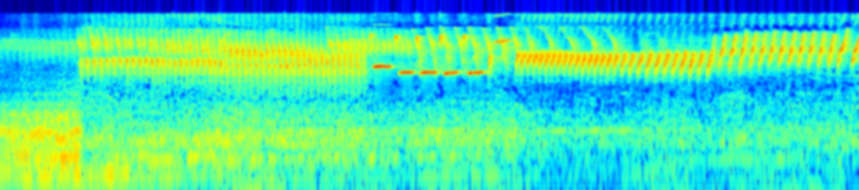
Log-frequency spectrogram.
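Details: Long energetic canary song meant as a master recording for young canaries learning to sing; dense high trill, a short run of clear whistled notes, then rapid rolling chirps repeated several times per second.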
